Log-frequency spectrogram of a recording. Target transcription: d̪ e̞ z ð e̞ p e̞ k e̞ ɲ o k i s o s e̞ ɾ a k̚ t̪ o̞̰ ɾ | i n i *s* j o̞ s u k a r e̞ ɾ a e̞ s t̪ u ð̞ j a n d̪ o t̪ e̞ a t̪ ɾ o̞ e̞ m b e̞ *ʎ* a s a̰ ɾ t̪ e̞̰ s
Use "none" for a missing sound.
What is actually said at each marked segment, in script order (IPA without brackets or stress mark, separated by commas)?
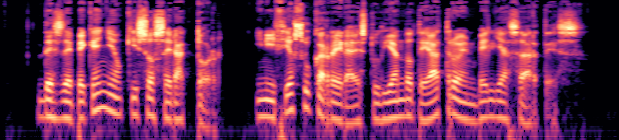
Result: θ, ʎ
